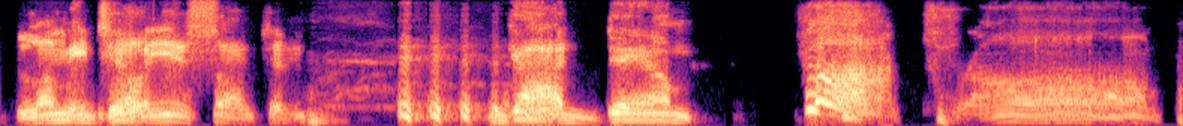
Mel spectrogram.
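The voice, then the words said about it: Impression of a drunk father. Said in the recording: “when he gets drunk, he's like ... This is a great impression. ... This is actually a good impression.”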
